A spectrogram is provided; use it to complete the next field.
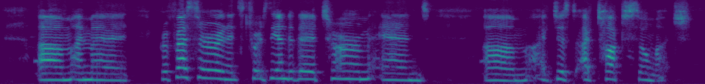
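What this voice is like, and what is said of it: Hoarse voice. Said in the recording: “I apologize for my hoarse voice”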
